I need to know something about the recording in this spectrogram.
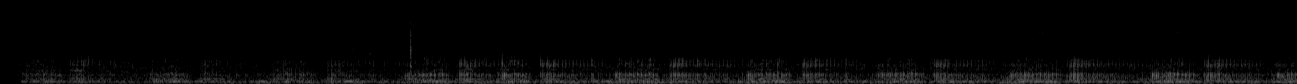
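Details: Sleeping cat snoring softly: low, rough breaths rise and fall in a steady rhythm, roughly one every second or so, each a broad rumbling swell, with no other clear sounds.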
